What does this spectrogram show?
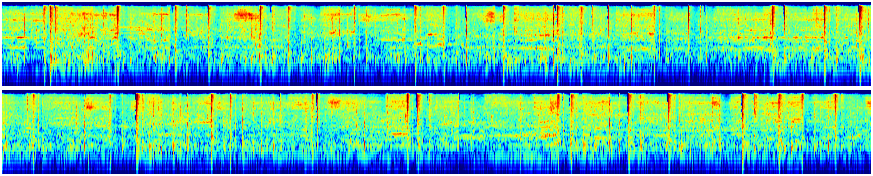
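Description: Aerial fireworks bursting in a rapid, unbroken barrage of bangs and crackles, with music playing underneath.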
